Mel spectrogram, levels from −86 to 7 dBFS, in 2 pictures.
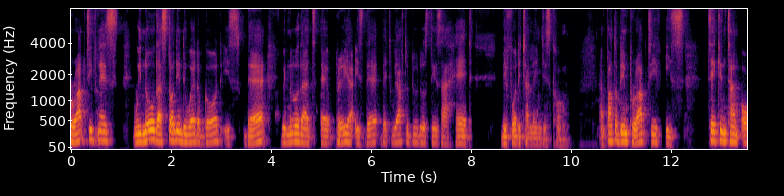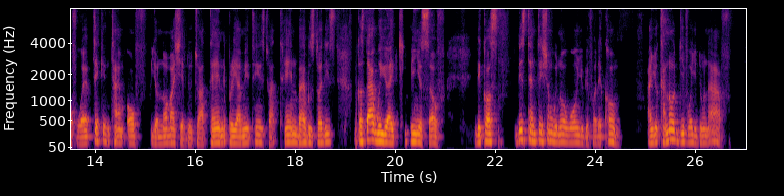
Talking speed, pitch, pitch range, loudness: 175 wpm, 115 Hz, 105-130 Hz, -25 LUFS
